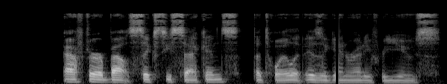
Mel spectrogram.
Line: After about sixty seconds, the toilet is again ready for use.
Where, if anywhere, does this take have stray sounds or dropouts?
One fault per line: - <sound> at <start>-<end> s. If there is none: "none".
- dropout at 3.4-3.4 s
